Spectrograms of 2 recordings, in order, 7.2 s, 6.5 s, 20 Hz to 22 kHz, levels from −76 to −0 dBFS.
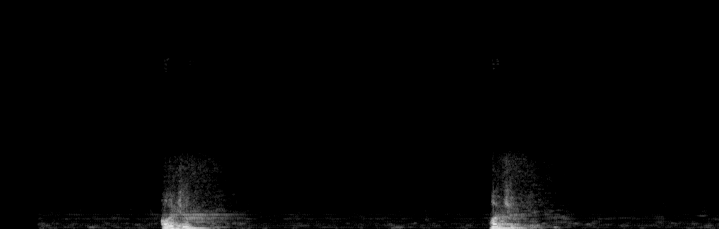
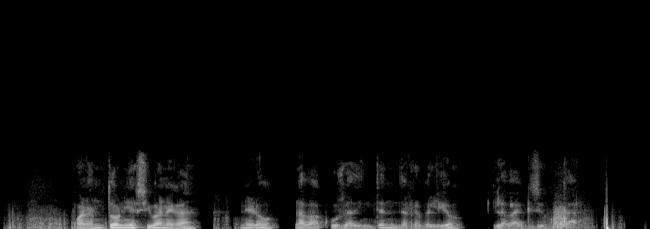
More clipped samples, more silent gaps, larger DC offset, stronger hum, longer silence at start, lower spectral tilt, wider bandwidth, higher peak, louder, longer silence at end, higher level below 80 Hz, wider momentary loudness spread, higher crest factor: neither; neither; neither; neither; first, 1.6 s vs 0.05 s; first, -10 dB/octave vs -7 dB/octave; second, 6.6 kHz vs 7.6 kHz; about the same, 0 dBFS vs -2 dBFS; first, -18 LUFS vs -26 LUFS; first, 1.85 s vs 0.3 s; second, -62 dBFS vs -44 dBFS; first, 23 LU vs 15 LU; about the same, 24 dB vs 24 dB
